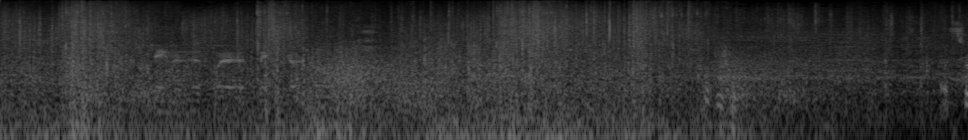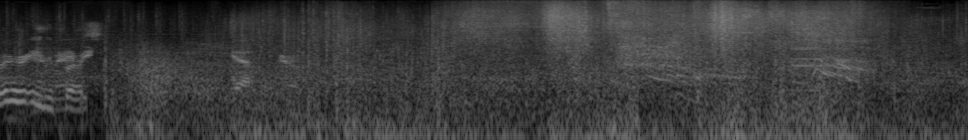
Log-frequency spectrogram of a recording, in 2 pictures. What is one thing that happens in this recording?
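Flames whoosh and crackle.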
